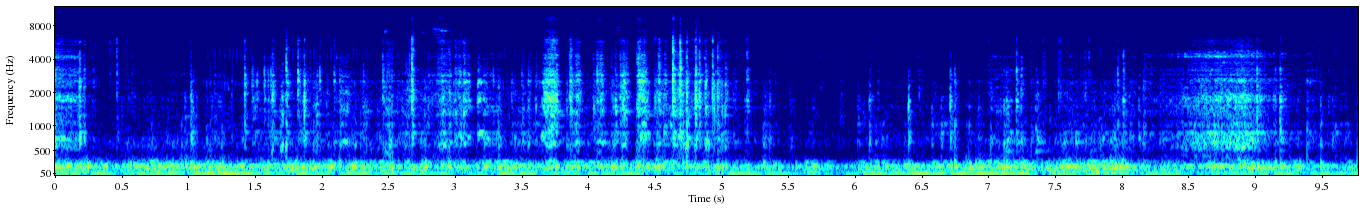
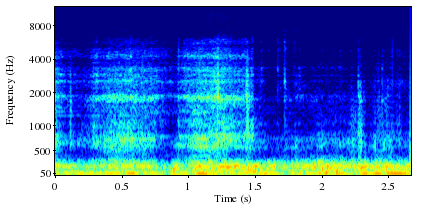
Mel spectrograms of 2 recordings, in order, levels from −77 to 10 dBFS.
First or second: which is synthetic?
second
